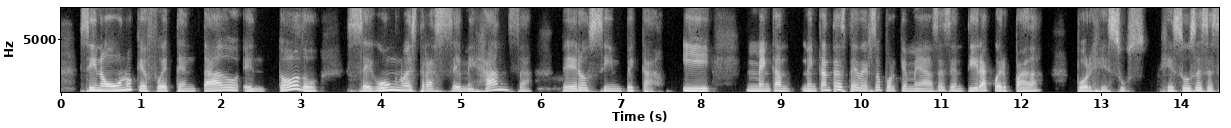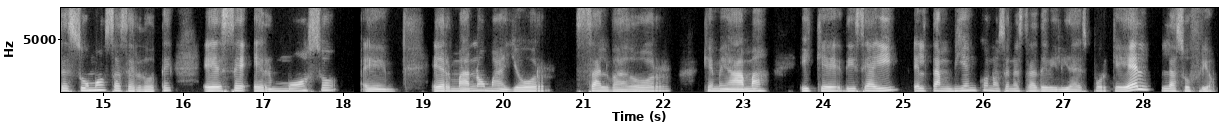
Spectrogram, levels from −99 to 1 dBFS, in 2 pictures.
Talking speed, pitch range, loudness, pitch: 110 wpm, 170-210 Hz, -17 LUFS, 190 Hz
